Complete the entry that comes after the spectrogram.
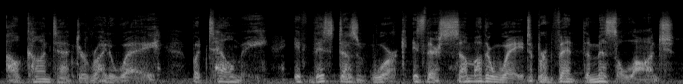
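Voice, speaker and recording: An actor in a video game playing a tough, terse soldier on a rescue mission, with a gravelly growl and a stern manner. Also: male voice, on the low side, animated, normal speed, a bit bright, slight background noise. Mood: stern, questioning. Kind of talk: dramatic video game voice acting.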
